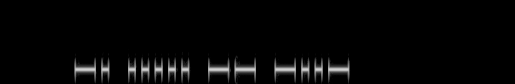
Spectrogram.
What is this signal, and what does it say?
Morse code, heard as a keyed tone, about 18 wpm, 700 Hz. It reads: N5MX
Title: Speed Racing - USA 1x2 Call Signs 15wpm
